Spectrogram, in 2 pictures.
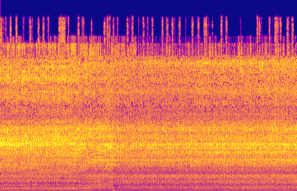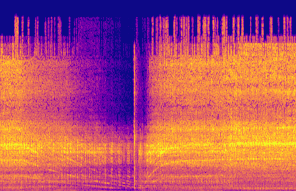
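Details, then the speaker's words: Bosch hammer drill running after a bearing change and new brushes: a steady high motor whine with a rough, crackly splutter through it. Sparking at the armature is heard rather than seen; it otherwise runs smooth. Armature arcing. "Now, you can't tell by looking at it, but that's sparking. You can tell just with the sound. You can hear a we spluttering sound coming from it."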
